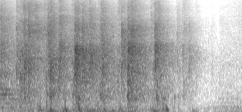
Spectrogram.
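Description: An audience at a special public broadcast of the show 오은의 옹기종기 gives a final big round of applause for a guest, dense, steady clapping that holds for about two seconds before fading away quickly, with no voices on top.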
